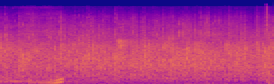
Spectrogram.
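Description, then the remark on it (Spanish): Steady applause from an audience, a dense even patter of many hands clapping at once, holding at a constant loudness throughout with a brief low tone near the start. “Alguien aplauda, por favor, ya estoy terminando.”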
